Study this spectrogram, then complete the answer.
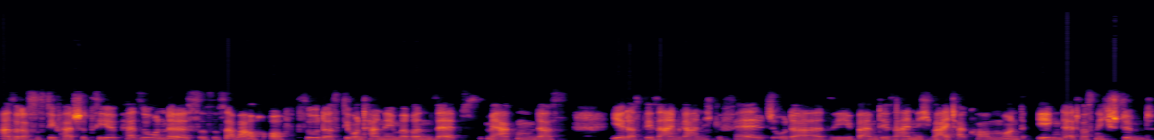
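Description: A woman speaks at a moderate pace in a fairly high voice, her intonation flat and monotone. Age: 20s. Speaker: graphic designer. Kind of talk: interview. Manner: hesitant fillers.

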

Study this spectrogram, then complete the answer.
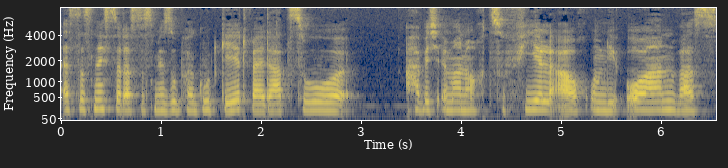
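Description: In a flat monotone, a woman of medium pitch speaks at a fairly slow pace. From northern Germany, Hamburg. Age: 20s. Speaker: nurse living with MS. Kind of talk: interview, personal testimony.

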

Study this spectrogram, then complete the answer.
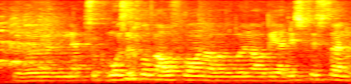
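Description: The man's voice is fairly high, with fairly even intonation. Audible room echo and noticeable background noise are present. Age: 40s. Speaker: former footballer and club board member. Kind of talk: casual interview. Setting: stadium announcer booth used as studio. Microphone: poorer sound after one mic failed.

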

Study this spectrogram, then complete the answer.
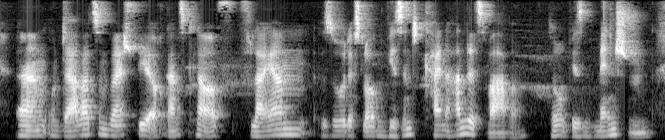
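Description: Using ordinary pitch variation, a man speaks at a fairly slow pace in a fairly low, somewhat breathy voice. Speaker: podcast co-host. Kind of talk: conversational discussion. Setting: home kitchen with open window.

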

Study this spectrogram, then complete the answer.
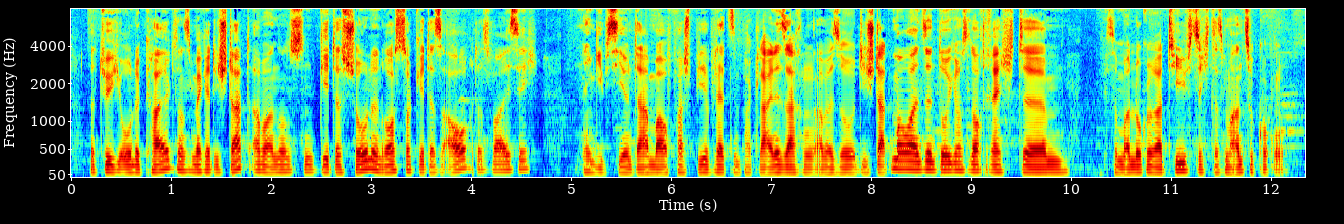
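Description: A man's medium-pitched voice at a very fast pace. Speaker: climbing wall founder, church member. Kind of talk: interview. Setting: indoor bouldering loft with children climbing.

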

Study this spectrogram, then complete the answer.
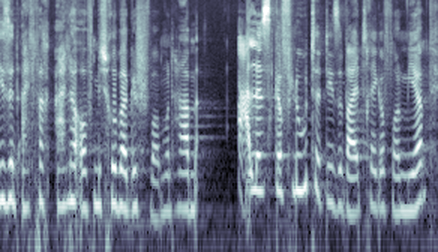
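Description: There is noticeable background noise behind a woman's voice. She talks at a moderate pace in a medium pitch with ordinary pitch variation. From Germany, Ruhr area (Gelsenkirchen). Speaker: Instagram creator and student. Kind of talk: casual interview.

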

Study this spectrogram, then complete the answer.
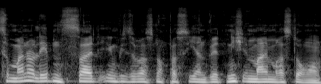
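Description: This man has an ordinary speaking voice at medium pitch. He talks at a fairly quick pace with lively intonation. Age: 50s. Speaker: podcast co-host, chef/restaurateur. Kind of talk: casual chat. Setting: studio, sitting across from co-host.

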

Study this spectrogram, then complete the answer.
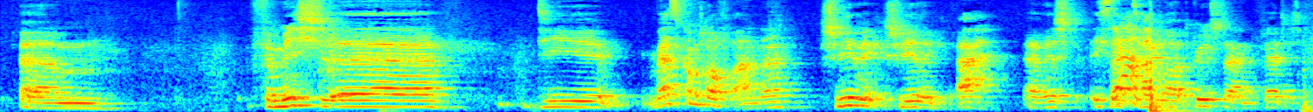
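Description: With audible room echo and noticeable background noise, a man speaks in a high pitch at a very slow pace, leaving long, frequent pauses, with ordinary pitch variation. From Swabia, Germany (Herrenberg area). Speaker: coffee importer, company co-founder. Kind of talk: casual interview. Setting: office.

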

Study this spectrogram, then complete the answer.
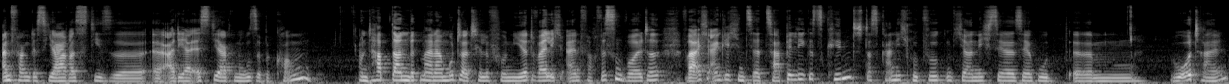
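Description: This woman's fairly low pitch shows ordinary pitch variation as she talks at a moderate pace. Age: 30s. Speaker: podcast co-founder sharing ADHD experience. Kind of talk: personal testimony interview. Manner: frequent filler hesitations.

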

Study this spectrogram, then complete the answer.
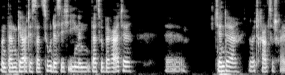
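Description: A woman speaks at a moderate pace with a fairly low pitch, vocal fry and monotone, flat intonation. Long, frequent pauses break up her speech. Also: very clean recording, silent background. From Sweden. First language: Swedish (speaking German). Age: 40s. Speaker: language consultant. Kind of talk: interview. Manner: cheerful.

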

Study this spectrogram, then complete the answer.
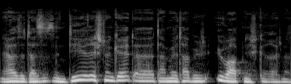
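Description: This man has a fairly high pitch and a dark, mellow tone that is somewhat breathy. He speaks at a very fast pace with ordinary pitch variation. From Saxony, Dresden. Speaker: former stuntman and paramedic. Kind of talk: interview testimony. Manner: halting.

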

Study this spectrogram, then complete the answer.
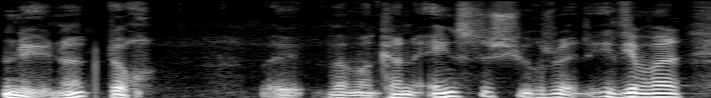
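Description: Recorded very cleanly against a silent background, a man speaks in a dark, mellow voice of medium pitch with vocal fry. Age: 70s. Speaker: podcast co-host. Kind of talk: casual chat.

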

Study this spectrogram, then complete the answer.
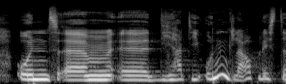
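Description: Dark, mellow tone with ordinary pitch variation. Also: woman. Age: 40s. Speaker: author. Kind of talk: casual chat.

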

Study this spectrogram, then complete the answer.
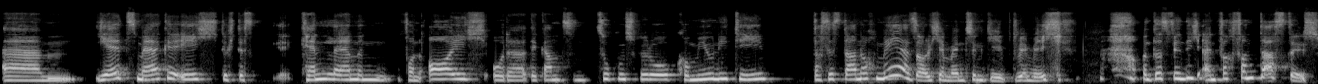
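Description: Speaking at a very slow pace, a woman has a fairly high pitch, a dark, mellow tone and ordinary pitch variation. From Switzerland, Zurich area. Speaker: communications consultant and local community host. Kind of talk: casual interview conversation.

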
